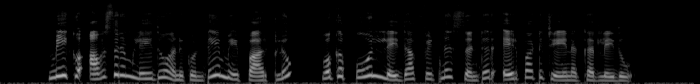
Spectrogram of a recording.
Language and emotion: Telugu, neutral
